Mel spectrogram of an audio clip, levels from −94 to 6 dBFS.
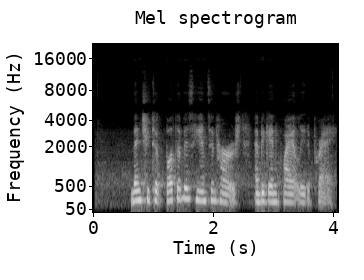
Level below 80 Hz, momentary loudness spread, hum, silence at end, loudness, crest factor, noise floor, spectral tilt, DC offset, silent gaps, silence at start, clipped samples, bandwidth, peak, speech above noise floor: -60 dBFS; 8 LU; none; 0.1 s; -20 LUFS; 16 dB; -50 dBFS; -8.5 dB/octave; under 0.1%; none; 0.65 s; under 0.1%; 7.8 kHz; -4 dBFS; 30 dB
